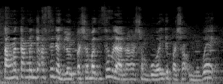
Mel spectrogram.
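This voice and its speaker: Woman as a nagging mother, exasperated, high voice, rapid delivery, music behind. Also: lightly acted. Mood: scolding. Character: scolding middle-aged Filipino mother, nagging. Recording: music playing underneath.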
